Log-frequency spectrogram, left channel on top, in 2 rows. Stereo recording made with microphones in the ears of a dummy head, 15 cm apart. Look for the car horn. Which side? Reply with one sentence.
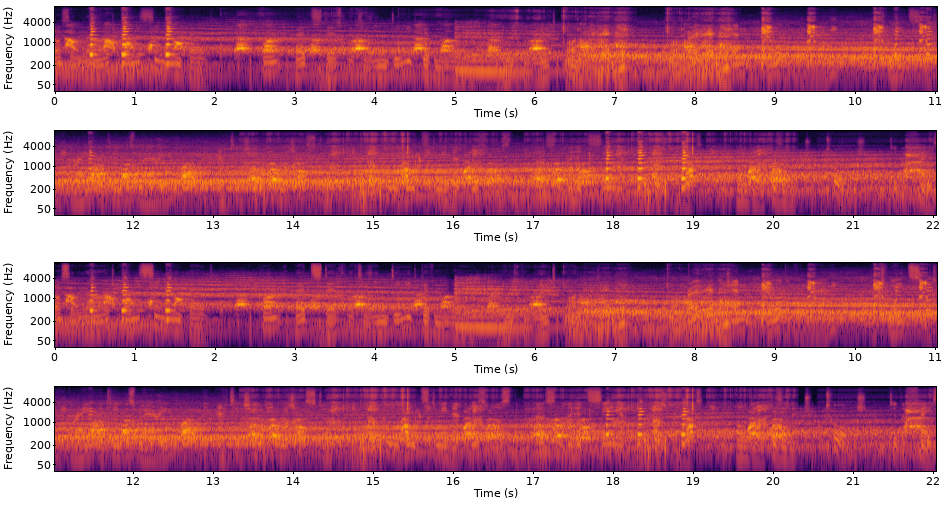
In this clip you hear the car horn on the left.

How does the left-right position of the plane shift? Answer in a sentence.
You can hear the plane go from the right side to the left.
